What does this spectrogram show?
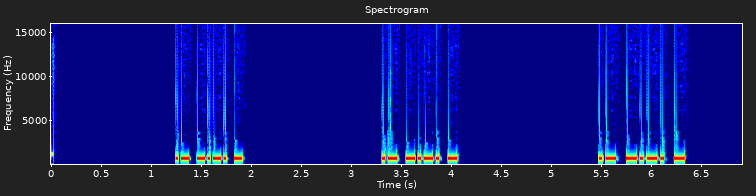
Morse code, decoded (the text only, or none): ACT ACT ACT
